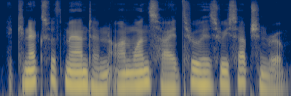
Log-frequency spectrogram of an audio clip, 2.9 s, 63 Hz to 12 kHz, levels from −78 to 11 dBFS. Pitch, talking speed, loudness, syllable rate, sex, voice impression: 115 Hz, 225 wpm, -18 LUFS, 5.8 syllables/s, male, masculine, adult-like, relaxed, weak, soft, raspy, calm, slightly friendly, wild, kind, modest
